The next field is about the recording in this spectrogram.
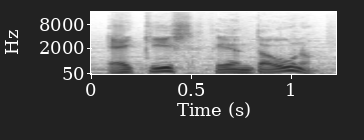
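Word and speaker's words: Х-101: dos maneras Pues porque el nombre original en ruso es x101 pero la x en cirílico tiene el mismo sonido que la J en castellano es como si fuese la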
